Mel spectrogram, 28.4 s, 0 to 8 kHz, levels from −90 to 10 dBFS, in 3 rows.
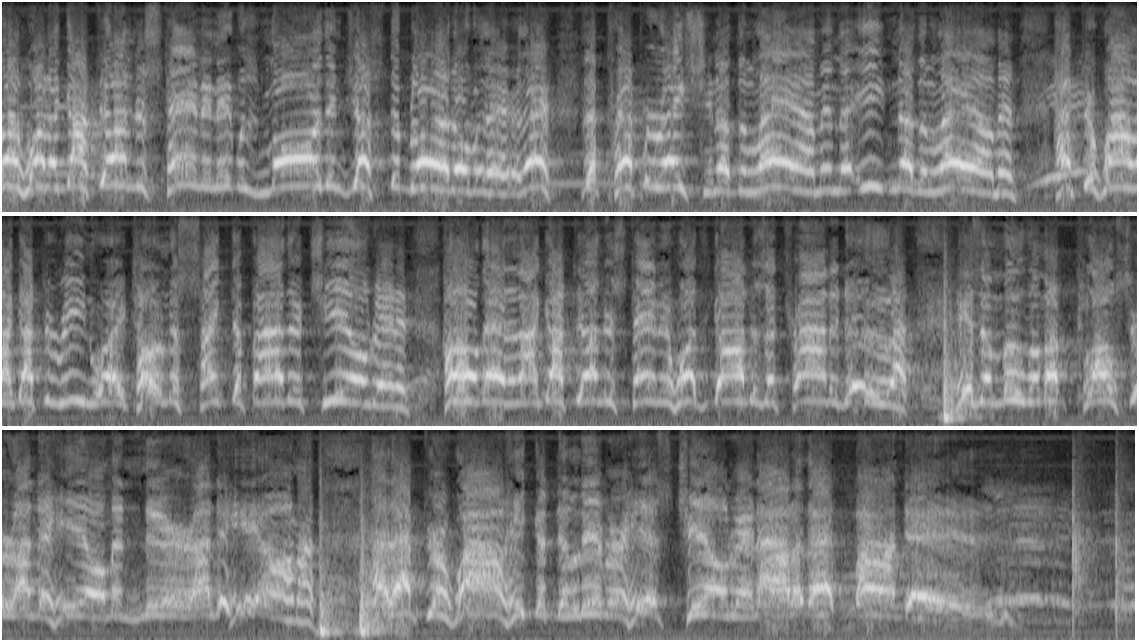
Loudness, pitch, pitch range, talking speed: -13 LUFS, 360 Hz, 335-370 Hz, 175 wpm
